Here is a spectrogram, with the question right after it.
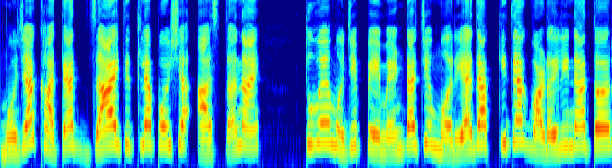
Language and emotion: Goan Konkani, angry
